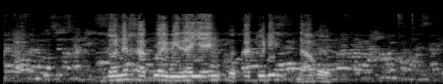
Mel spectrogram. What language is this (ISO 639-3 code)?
eus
